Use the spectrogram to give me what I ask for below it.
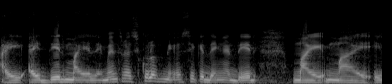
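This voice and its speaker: Speaking with a Spanish accent, a man keeps a fairly quick pace and a fairly low pitch. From Cuba, Havana; Cuba. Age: young. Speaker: jazz pianist and composer; interviewee. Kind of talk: interview. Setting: cultural centre in Havana. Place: hall. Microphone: lapel.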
